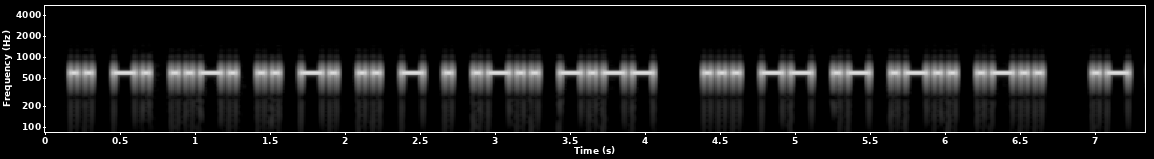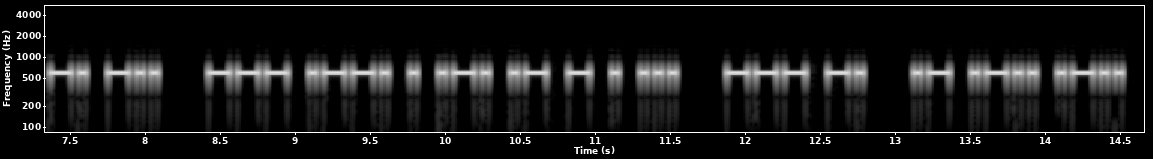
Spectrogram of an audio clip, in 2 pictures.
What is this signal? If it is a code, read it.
Morse code, heard as a keyed tone, about 25 wpm, 600 Hz. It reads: INFINITELY SMALL AND OPERATES ON ALL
